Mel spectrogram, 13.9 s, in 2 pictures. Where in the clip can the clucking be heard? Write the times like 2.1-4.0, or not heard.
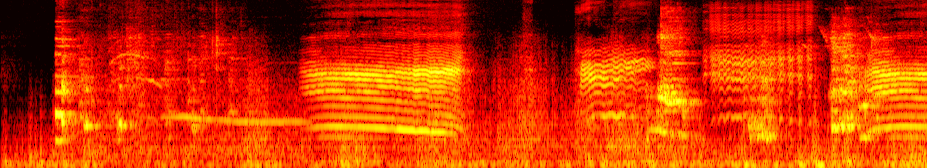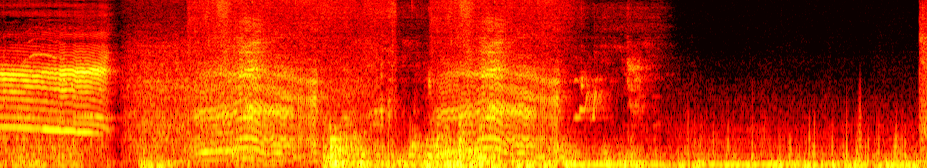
0.4-1.8, 4.8-6.7, 9.3-12.0.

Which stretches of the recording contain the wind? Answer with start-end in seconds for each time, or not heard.
0.0-13.8.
